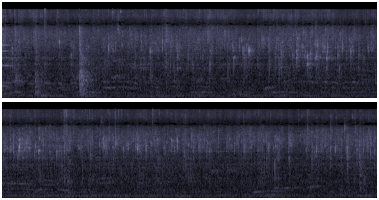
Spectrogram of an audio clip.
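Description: Marinated chicken pieces frying in hot oil in a kadai, nearly done: a steady sizzle and crackle of oil, with two sharp clicks near the start.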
